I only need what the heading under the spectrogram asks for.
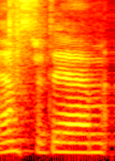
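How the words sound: The city name has an English pronunciation. "I'm gonna pronounce the city in English"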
